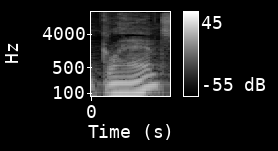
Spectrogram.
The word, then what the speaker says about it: Glanc: So my name is spelled GLANC. – Yeah. – But you pronounce it Glantz.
